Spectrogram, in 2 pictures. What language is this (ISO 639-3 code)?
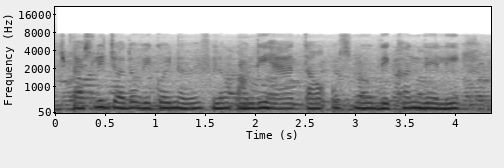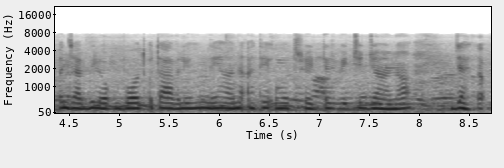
pan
